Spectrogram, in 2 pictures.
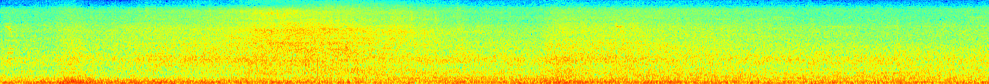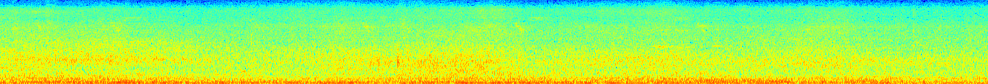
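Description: City street traffic noise: vehicles passing on a residential avenue, loudest about two to six seconds in, over a steady low rumble.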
